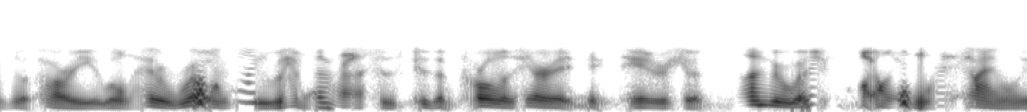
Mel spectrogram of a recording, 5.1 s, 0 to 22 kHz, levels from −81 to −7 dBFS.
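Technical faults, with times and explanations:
Throughout: Codec 2 vocoder. The speech has the robotic, buzzy quality of a very low-rate digital-radio vocoder, consistent with about 1.3 kbit/s, band-limited to roughly 200 Hz to 3.7 kHz. Only pitch, voicing, energy and a coarse spectral envelope survive the link, and the decoder rebuilds the sound from sine waves. The original waveform is gone, so breath, texture and anything that isn't the single voice come out heavily smeared and synthetic.
0.98–1.82 s and 3.96–4.86 s: bit errors on digital voice radio. In these two stretches the synthetic voice lurches in pitch and loudness and its tone colour shifts abruptly. It breaks into warbles, bleeps and garbled robotic fragments. The pattern points to a high error rate, around one bit in ten, with roughly twenty consecutive frames corrupted in each burst. Because every bit steers a whole frame's pitch, level, voicing or spectrum, single flips produce gross audible jumps.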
